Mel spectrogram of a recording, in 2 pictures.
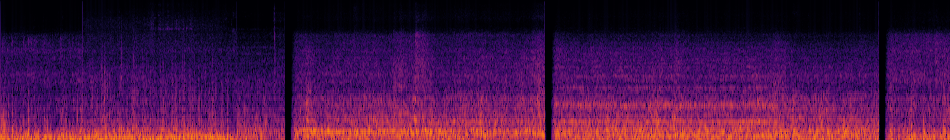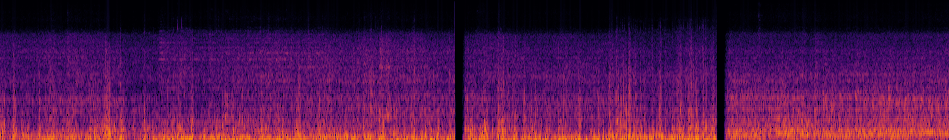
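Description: Avadh Assam Express running at speed, heard from an open coach door: a steady rumble of wheels clattering over the rails. A few steady tones sound for a few seconds about eight seconds in. The sound drops out briefly several times where shots are cut together.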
